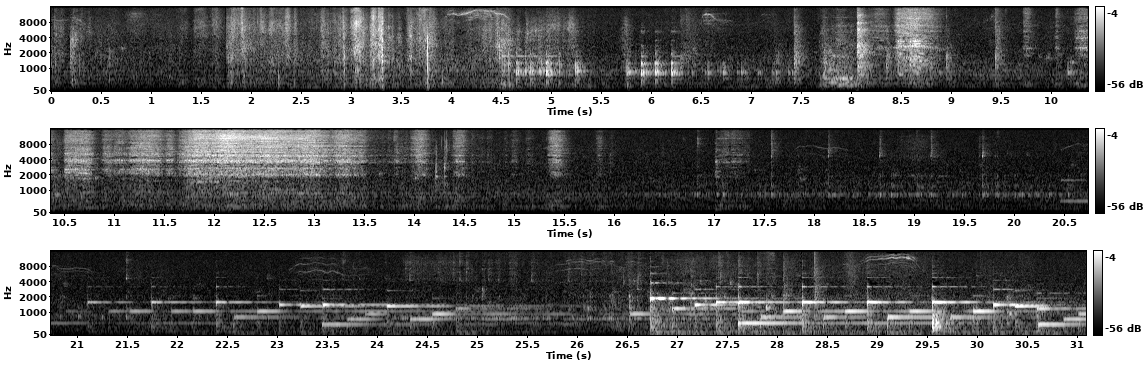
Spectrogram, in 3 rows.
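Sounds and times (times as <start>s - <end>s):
paper filter rustling: 0.0s - 5.4s
thin water trickle: 13.2s - 29.2s
kettle pouring water: 16.8s - 30.2s.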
